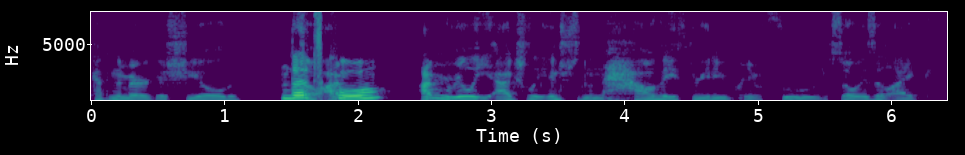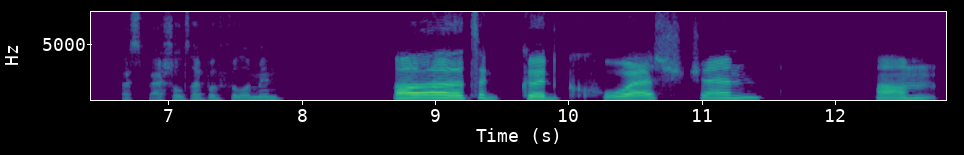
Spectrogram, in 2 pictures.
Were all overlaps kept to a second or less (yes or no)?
yes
